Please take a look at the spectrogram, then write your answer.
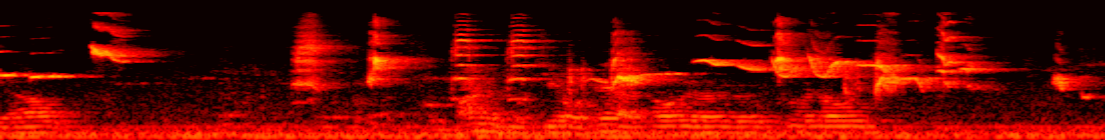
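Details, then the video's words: Singing to attract a female, a forest Oriental magpie-robin gives high whistles, abrupt harsh rasps and downward-slurred notes, loud and irregular across the phrase. "Tiếng choè than rừng hót gọi mái"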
